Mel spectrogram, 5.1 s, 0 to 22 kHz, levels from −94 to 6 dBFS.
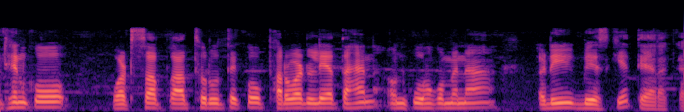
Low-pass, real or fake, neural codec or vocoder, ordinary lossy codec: none; real; none; none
